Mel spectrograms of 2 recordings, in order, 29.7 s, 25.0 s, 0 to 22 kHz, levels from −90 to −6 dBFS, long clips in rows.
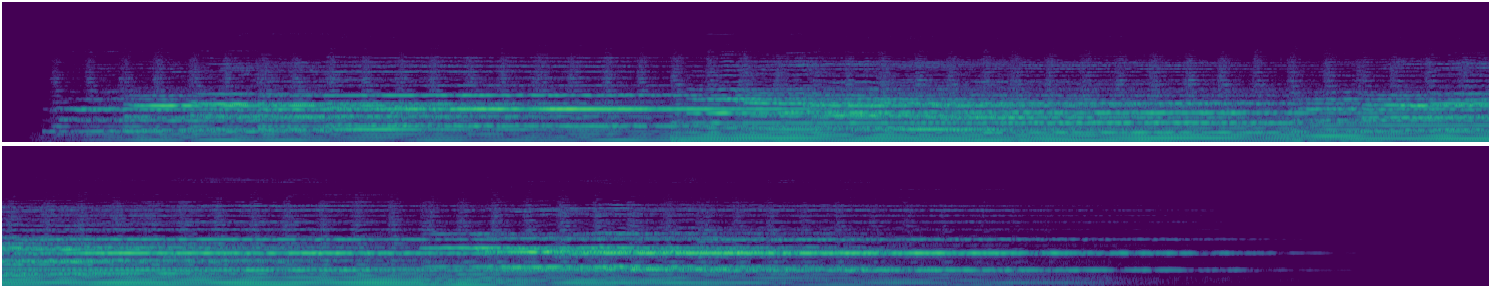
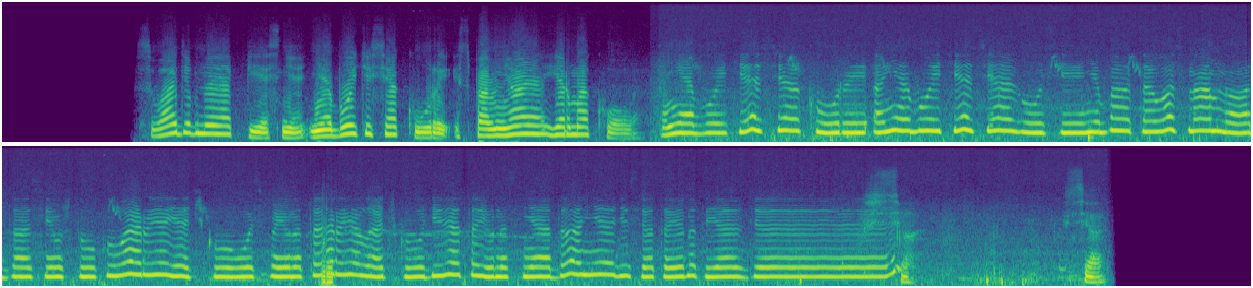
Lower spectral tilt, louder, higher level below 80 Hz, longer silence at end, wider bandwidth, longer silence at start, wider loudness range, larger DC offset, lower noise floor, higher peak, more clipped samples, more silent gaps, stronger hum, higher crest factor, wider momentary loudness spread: about the same, -7.5 dB/octave vs -8.5 dB/octave; second, -38 LUFS vs -16 LUFS; second, -56 dBFS vs -42 dBFS; first, 2.5 s vs 1.45 s; first, 9 kHz vs 6.6 kHz; second, 0.45 s vs 1.5 s; first, 7 LU vs 4 LU; neither; about the same, under -90 dBFS vs under -90 dBFS; second, -24 dBFS vs -2 dBFS; neither; neither; neither; about the same, 14 dB vs 14 dB; first, 12 LU vs 6 LU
